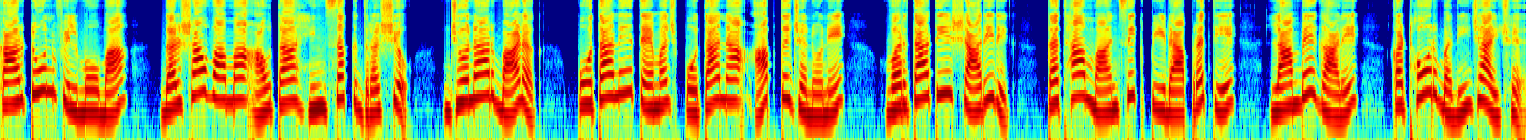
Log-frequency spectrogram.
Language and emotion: Gujarati, neutral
